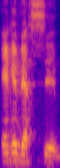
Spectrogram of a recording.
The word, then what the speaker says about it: Irréversible: It's French, but it's a French movie by Gaspar Noé, named Irreversible, I think in English, but yeah, in French it's Irréversible, which is the same word, but in French.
